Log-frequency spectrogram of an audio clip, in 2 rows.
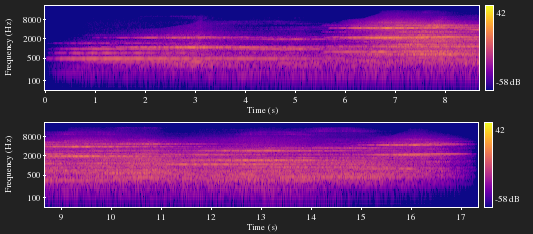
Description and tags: Atmospheric Seq 1
A mysterious sequence good for Sci-Fi movies. Sample generated via computer synthesis.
